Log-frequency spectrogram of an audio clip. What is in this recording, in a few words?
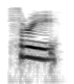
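"three", American English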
